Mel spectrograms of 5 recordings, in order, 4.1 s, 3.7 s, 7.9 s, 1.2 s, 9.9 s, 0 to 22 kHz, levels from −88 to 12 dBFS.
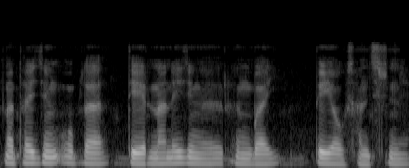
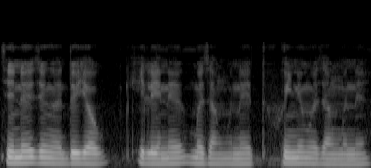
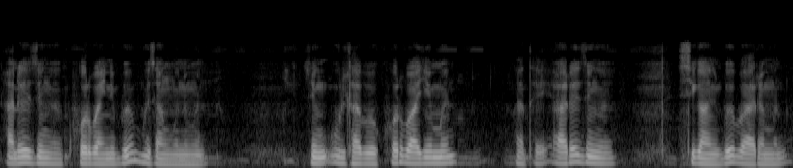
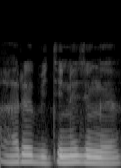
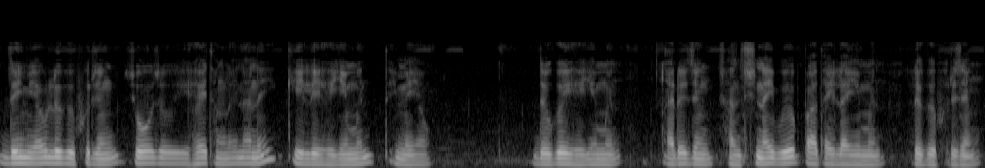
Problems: none marked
